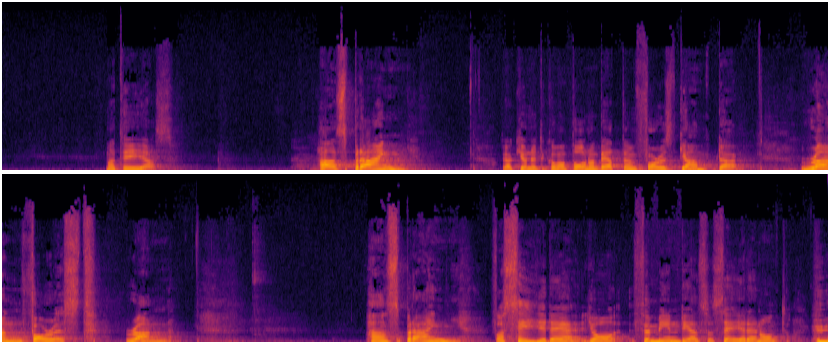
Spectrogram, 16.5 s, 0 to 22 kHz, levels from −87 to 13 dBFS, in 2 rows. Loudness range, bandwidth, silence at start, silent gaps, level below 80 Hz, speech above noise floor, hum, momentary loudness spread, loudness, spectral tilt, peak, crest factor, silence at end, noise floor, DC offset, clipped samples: 4 LU; 18.5 kHz; 1.05 s; none; -74 dBFS; 42 dB; none; 13 LU; -18 LUFS; -5 dB/octave; 0 dBFS; 20 dB; 0 s; -59 dBFS; under 0.1%; under 0.1%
